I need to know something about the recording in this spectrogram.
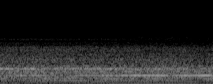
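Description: A dark ambient background-music drone: a few low, steady held tones over a faint hiss, with no beat or sudden sounds.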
